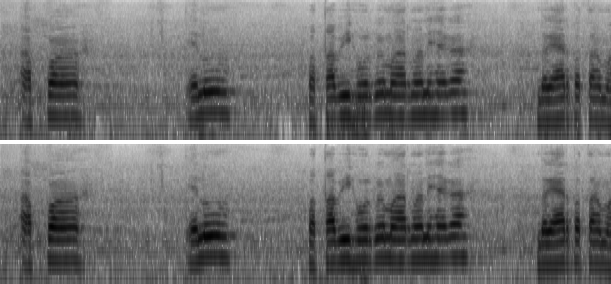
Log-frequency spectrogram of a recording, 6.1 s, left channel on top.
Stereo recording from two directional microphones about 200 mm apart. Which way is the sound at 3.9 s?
15° left (ahead or behind).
